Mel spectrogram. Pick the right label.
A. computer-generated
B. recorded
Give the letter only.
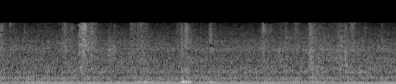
B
